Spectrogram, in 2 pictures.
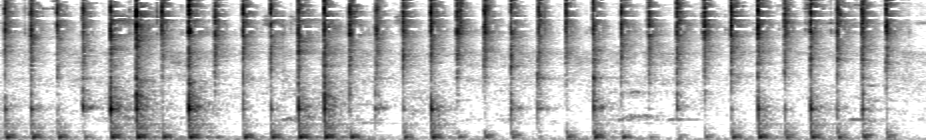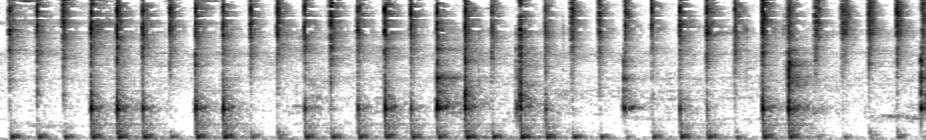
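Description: Wooden pestle pounding a moist spice paste of garlic and chilies in a wooden mortar: dull wooden thuds at a steady beat of about three a second, with a few short breaks.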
